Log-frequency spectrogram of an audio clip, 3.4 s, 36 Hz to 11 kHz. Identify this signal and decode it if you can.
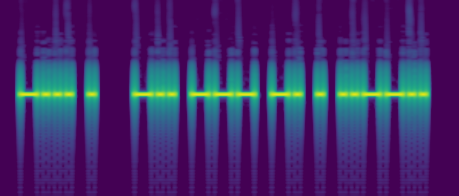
Morse code, heard as a keyed tone, about 28 wpm, 700 Hz. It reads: BE DONE?
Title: Sentences from Top 500 Words 28wpm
